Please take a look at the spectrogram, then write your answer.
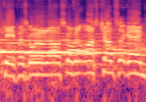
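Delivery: loud and high, urgent over crowd noise; tense excited shouting. Real, not acted. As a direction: shout it with last-chance nerves. Tense final moments of the match.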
